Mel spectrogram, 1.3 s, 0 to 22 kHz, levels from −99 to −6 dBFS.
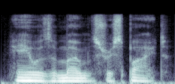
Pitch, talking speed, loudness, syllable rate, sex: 100 Hz, 230 wpm, -14 LUFS, 7.6 syllables/s, male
